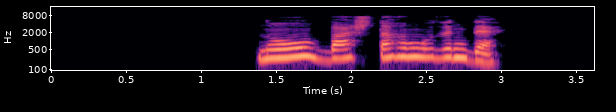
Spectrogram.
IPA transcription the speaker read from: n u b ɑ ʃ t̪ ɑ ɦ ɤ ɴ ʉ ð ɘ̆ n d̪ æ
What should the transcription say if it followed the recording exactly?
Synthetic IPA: n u b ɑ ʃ t̪ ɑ ɦ ɤ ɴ ʉ ð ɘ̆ ŋ d̪ æ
